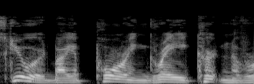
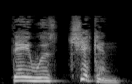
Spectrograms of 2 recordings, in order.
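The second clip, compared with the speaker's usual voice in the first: quick high retort; shot back; 7 semitones higher than usual. Acted. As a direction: fire it back. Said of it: "Teddy shot back".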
